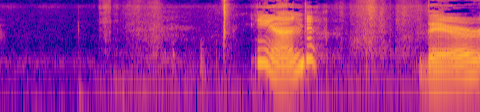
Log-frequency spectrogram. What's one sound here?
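Fabric rustles softly as a quilt is handled.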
